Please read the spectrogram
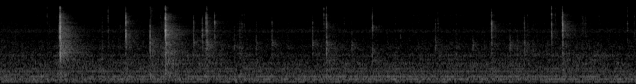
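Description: Scattered sharp clicks and ticks from fingers turning a bicycle-style brake cable barrel adjuster at a StreetStrider front brake, unscrewing it to take up slack in the cable. Two louder clicks come in the first two seconds and fainter ones follow.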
